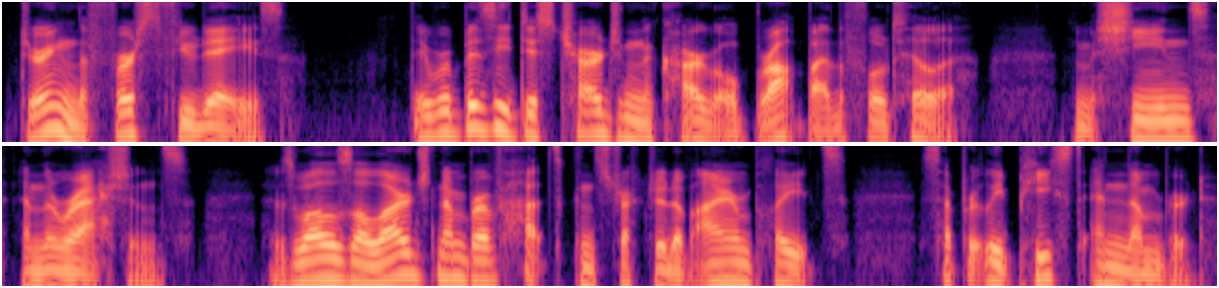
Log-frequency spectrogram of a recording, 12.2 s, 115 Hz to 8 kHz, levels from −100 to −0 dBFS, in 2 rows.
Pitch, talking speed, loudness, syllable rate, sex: 115 Hz, 180 wpm, -21 LUFS, 6.0 syllables/s, male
